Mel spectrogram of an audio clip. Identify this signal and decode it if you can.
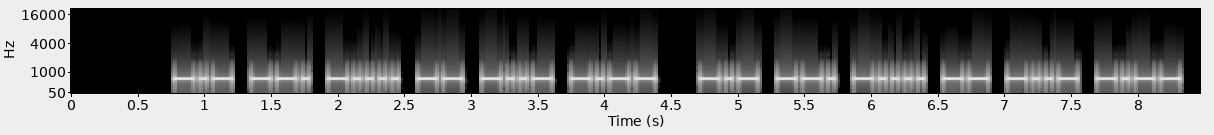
Morse code, heard as a keyed tone, about 25 wpm, 700 Hz. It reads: KG6MXY KG6MXY
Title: USA Call Signs Repeated 3x 25wpm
